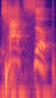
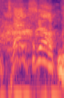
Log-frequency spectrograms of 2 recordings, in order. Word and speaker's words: ketchup: nobody pronounces it catsup. It's ketchup.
